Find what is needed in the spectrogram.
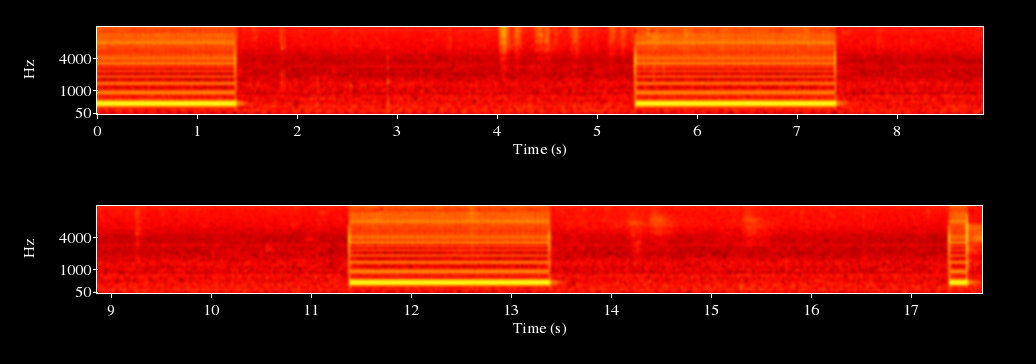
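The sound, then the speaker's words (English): An outgoing phone call ringing unanswered before being forwarded: three long, steady mid-pitched ringback tones, each about two seconds, separated by four-second pauses, with a fourth just starting. No one speaks; a low hum lingers underneath. “we tried to call you, dog.”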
